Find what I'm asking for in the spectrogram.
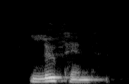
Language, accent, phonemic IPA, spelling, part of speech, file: English, Southern England, /ˈluː.pɪn/, lupine, noun, LL-Q1860 (eng)-lupine.wav
- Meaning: North American English form of lupin (any plant of the genus Lupinus; an edible legume seed of one of these plants)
